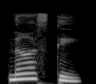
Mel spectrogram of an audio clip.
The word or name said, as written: ನಿಸದ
